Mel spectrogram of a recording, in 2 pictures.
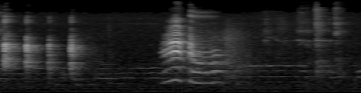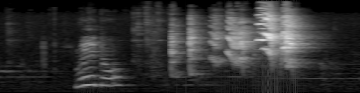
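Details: Pet green ringneck parrot indoors giving short harmonic chirps, then two rising screechy calls, ending in a loud harsh burst of squawks, with brief pauses between phrases.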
